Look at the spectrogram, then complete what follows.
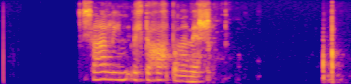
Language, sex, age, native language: Icelandic, female, 20-29, Icelandic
